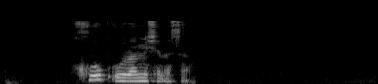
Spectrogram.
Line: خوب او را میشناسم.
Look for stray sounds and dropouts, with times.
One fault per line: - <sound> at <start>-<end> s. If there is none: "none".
none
